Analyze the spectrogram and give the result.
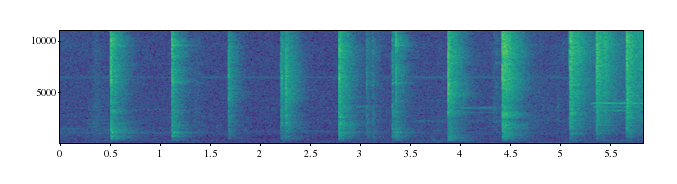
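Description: Fingertips and nails tap along the tubular arms and hollow body of a white plastic salon facial steamer, making 11 sharp, bright clicks at an uneven pace. Each tap has a quick hollow knock that dies away fast, and some leave a faint high ring.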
